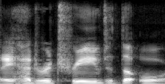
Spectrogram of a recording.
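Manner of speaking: plain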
